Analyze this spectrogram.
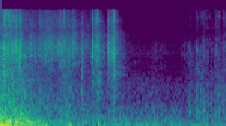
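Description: A gun fires a loud blast that echoes away.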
